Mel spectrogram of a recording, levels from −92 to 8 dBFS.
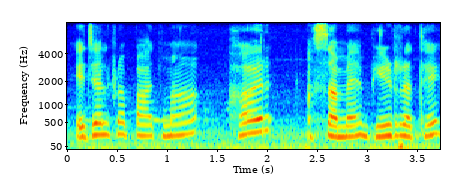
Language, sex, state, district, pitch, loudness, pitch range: Chhattisgarhi, female, Chhattisgarh, Bastar, 220 Hz, -18 LUFS, 210-245 Hz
